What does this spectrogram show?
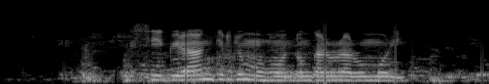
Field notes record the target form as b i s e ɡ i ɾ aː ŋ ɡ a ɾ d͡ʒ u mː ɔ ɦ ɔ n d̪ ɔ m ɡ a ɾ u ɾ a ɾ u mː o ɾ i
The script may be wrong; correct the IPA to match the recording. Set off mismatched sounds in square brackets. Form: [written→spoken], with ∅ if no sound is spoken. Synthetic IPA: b i s [e→i] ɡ i ɾ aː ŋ ɡ [a→i] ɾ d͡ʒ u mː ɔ ɦ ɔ n d̪ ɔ [m→ŋ] ɡ a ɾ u ɾ a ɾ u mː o ɾ i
